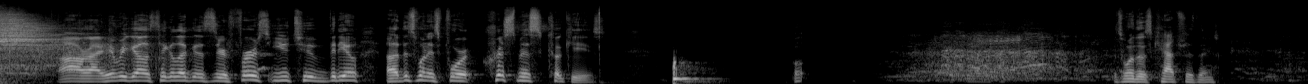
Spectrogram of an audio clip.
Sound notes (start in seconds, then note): 8.8 laughter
